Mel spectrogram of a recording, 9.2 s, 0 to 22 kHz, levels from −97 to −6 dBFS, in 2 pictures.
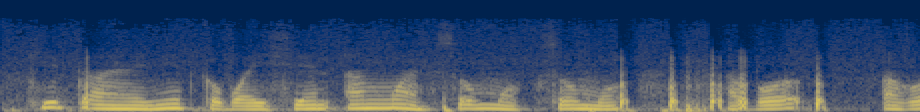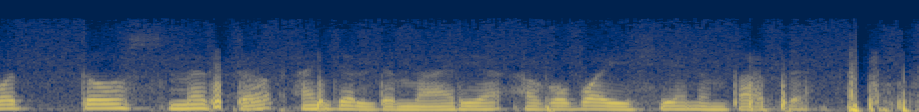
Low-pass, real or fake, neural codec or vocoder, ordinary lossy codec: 19.8 kHz; fake; vocoder, 48 kHz, 128 mel bands, Vocos; MP3, 48 kbps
